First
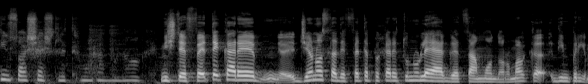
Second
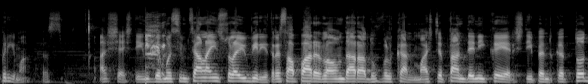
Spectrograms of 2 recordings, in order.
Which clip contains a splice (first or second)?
second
